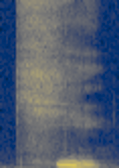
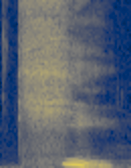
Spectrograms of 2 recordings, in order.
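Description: The two takes are said the same way.

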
